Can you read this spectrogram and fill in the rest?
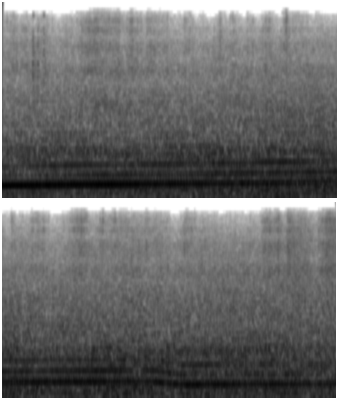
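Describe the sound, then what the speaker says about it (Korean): A sixth-generation Honda CR-V hybrid SUV accelerating, its engine giving a steady, loud droning whir with a smooth tonal hum that holds nearly constant throughout, heard alone without voices. "엔진 사운드만 커지는 것 같아요."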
